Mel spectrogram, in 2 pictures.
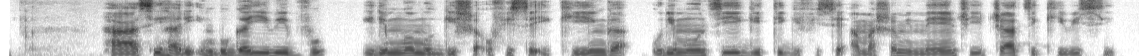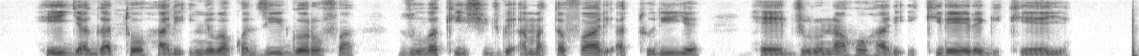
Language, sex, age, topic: Rundi, male, 25-35, education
